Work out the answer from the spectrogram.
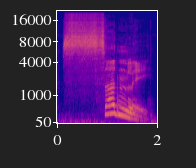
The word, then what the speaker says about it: suddenly: emphasize emphasize this word I don't say suddenly Sly with a big vowel no big vowels it's Russian we do long consonant the weather changed suddenly don't make the vowel bigger suddenly the weather changed suddenly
